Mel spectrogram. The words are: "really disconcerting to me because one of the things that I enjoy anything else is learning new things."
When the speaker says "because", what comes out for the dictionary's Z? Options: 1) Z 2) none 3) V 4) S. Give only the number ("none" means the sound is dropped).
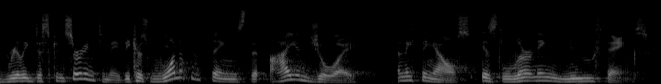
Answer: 1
